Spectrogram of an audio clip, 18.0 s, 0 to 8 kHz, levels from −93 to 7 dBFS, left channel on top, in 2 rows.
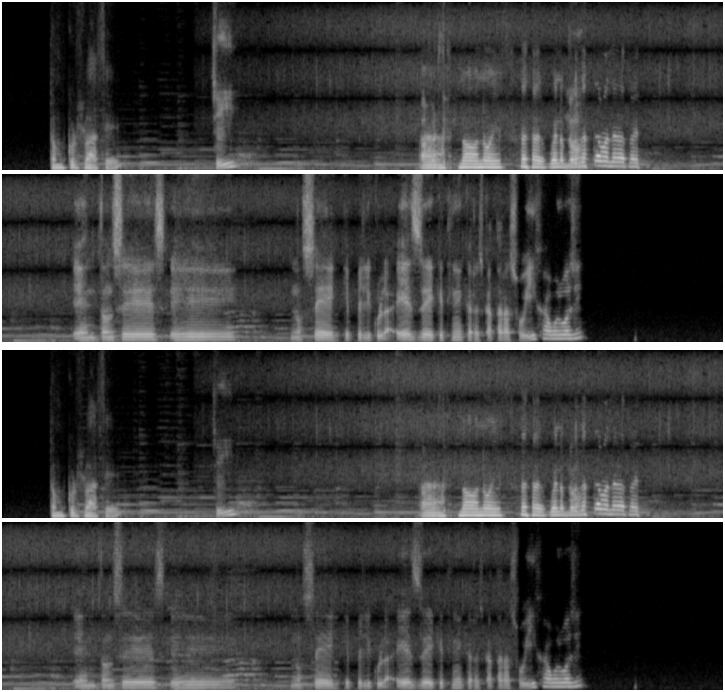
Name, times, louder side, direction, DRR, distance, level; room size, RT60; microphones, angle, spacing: voice 1, 0.6-1.5 5.2-8.0, left 1 dB, 10° left, 0.9 m, -20 dB
sound 1, 0.9-13.2, right 1 dB, 35° right, 7.0 m, -44 dB
sound 2, 2.4-15.5, right 1 dB, 5° right, 7.9 m, -52 dB
voice 2, 2.6-3.0 5.2-5.5 7.0-7.3 9.9-11.9 12.6-16.3, left 4 dB, 90° left, 1.0 m, -28 dB
head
